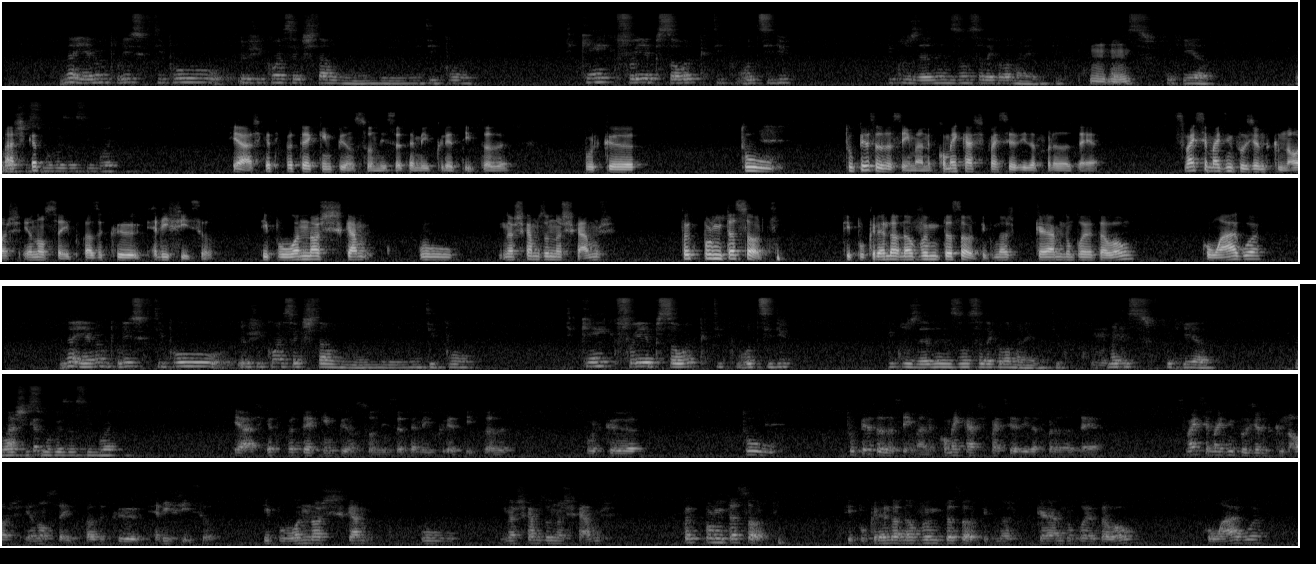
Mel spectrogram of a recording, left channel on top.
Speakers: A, in the centre; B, on the left.
A: Não, e é mesmo por isso que, tipo, eu fico com essa questão de, de, tipo... Tipo, quem é que foi a pessoa que, tipo, decidiu que os aliens iam ser daquela maneira. Tipo, como
B: uhum.
A: é que isso foi criado? Tipo,
B: Acho
A: eu acho isso
B: que,
A: uma coisa assim boa.
B: yeah, acho que é tipo até quem pensou nisso até meio criativo, estás a ver? Porque tu, tu pensas assim, mano, como é que achas que vai ser a vida fora da Terra? se vai ser mais inteligente que nós, eu não sei, por causa que é difícil. Tipo, onde nós chegamos, o, nós chegamos onde nós chegamos, foi por muita sorte. Tipo, querendo ou não, foi muita sorte. Tipo, nós cagámos num planeta bom, com água,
